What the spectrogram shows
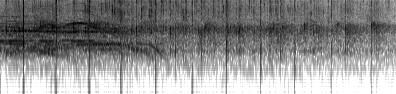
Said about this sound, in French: Très content que vous soyez là et vous pouvez déjà vous applaudir. On a une foule record ce soir!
